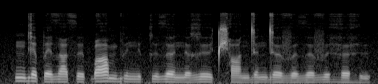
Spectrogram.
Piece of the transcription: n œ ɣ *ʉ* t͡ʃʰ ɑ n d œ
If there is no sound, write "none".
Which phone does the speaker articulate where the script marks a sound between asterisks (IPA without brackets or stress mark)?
ø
